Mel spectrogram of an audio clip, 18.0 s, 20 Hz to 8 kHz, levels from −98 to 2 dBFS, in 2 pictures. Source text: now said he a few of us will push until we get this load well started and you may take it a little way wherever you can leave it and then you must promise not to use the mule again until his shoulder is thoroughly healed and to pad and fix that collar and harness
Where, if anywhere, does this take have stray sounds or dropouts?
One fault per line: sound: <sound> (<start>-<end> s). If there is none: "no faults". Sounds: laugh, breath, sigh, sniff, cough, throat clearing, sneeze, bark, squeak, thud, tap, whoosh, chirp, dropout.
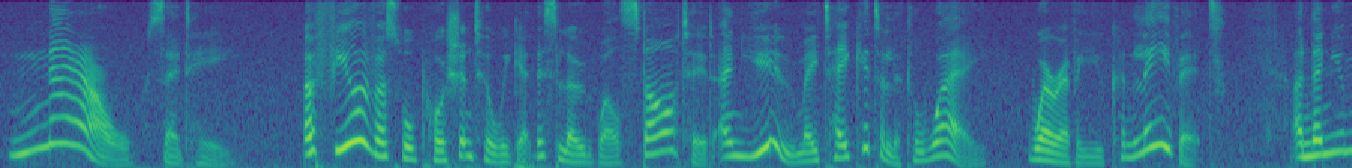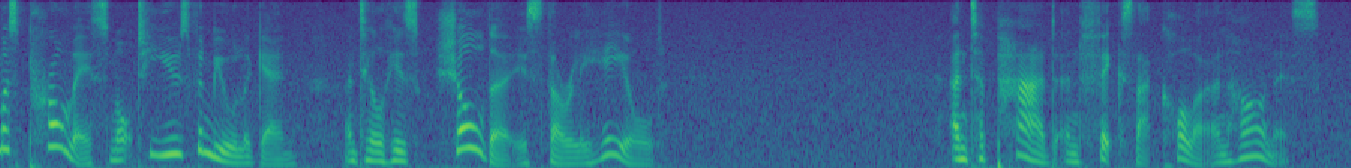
no faults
